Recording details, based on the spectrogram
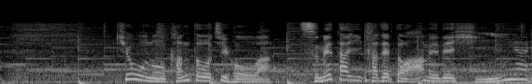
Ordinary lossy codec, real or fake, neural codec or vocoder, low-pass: none; real; none; 7.2 kHz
